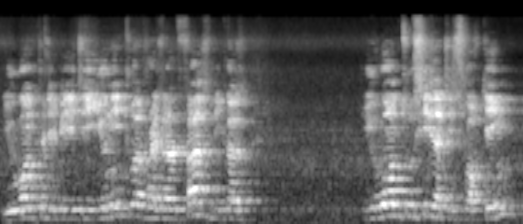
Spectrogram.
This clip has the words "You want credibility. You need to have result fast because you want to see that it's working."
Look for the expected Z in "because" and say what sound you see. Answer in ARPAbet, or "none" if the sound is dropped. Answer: Z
